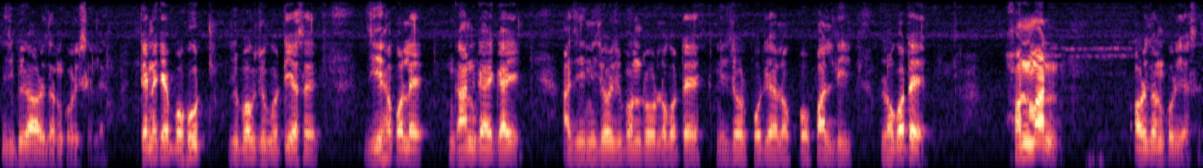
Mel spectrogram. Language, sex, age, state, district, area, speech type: Assamese, male, 60+, Assam, Biswanath, rural, spontaneous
